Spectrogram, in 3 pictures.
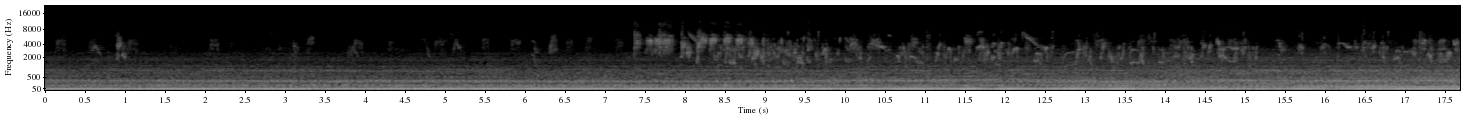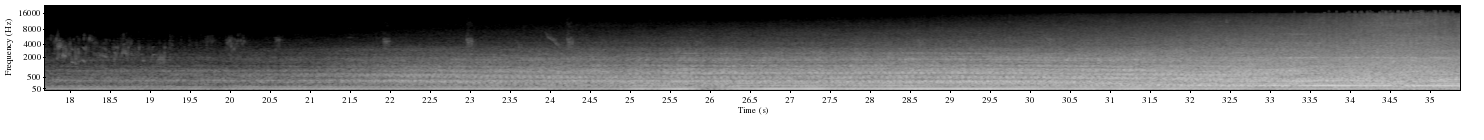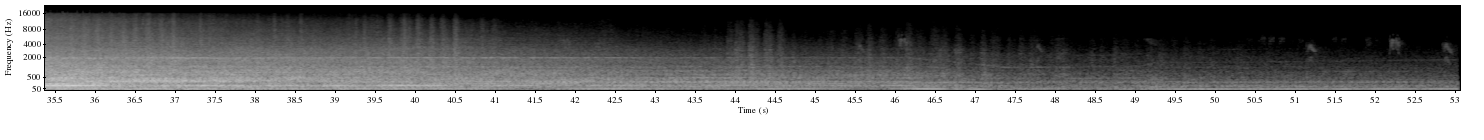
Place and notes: Près d'un nid d'hirondelles sous un toit, c'est la campagne, passage d'un engin agricole.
